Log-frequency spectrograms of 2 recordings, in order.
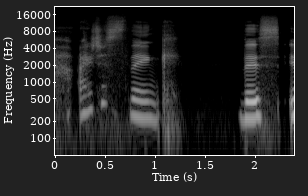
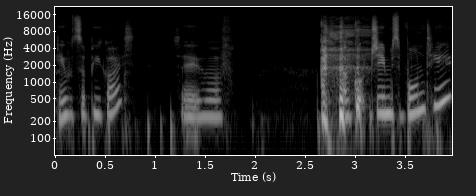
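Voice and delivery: put-on New Zealand accent, higher; 3 semitones higher than usual. Imagining a Bond villain from New Zealand, speak in a put-on New Zealand accent. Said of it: "they have a New Zealand accent".

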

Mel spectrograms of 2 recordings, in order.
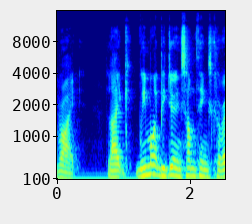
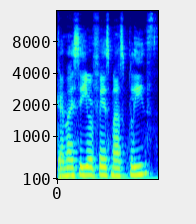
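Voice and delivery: put-on Filipino accent; 3 semitones higher than usual. Retelling the woman at A&E when he walked in, Filipino accent. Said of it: "What accent is that?".

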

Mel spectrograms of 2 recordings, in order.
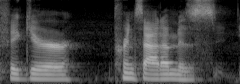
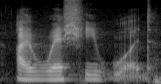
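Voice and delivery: put-on disappointed dad voice, slower. Recapping the series, quoting the king about his son in a mock-disappointed father voice. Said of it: "in the most disappointed father voice I've heard in this series".

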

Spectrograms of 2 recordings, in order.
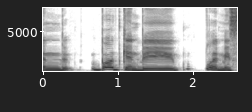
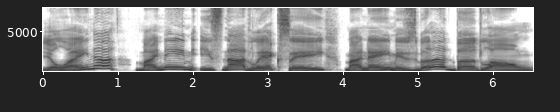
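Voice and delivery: put-on down-home Texan cowboy accent; 3 semitones higher than usual. Bud, correcting yelena about his name, speaks in a texan accent. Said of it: "Why are you talking with weird alien accent".

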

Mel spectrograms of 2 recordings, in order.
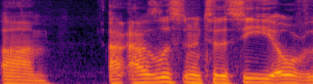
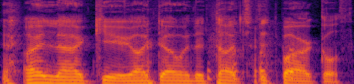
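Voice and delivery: put-on dopey smitten guy voice, lower; 4 semitones lower than usual. Mocking how guys act when they're attracted: put-on dumb guy voice. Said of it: "I'm sorry that I did that voice".

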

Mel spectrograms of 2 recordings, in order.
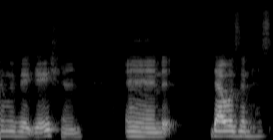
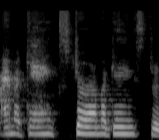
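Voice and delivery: mock high, full-throated, top-of-the-lungs screaming; 6 semitones higher than usual. Retelling a man at the airport gate, the speaker is imitating someone screaming. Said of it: "Screaming at the top of his lungs".

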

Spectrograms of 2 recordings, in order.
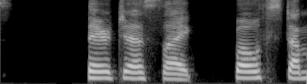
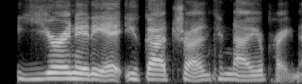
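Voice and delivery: ordinary talk, nothing marked

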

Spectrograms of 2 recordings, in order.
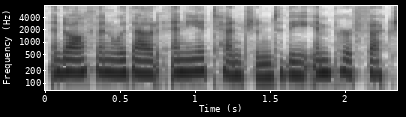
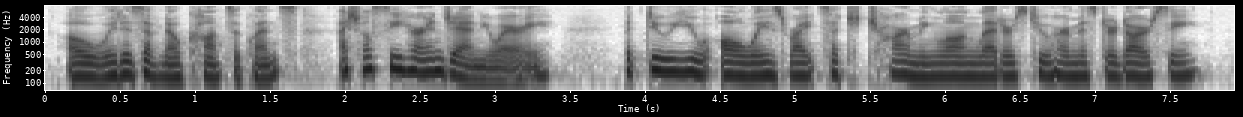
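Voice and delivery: usual speaking voice

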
